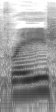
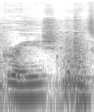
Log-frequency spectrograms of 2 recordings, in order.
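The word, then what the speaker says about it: greige: Grayge. How do you say it? Grayge gray and beige.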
